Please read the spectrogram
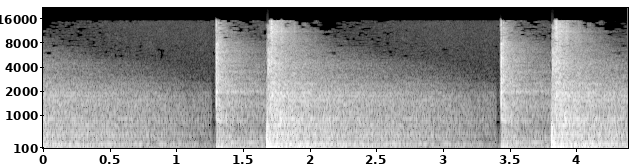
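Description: Deep booming percussive hits in pairs, two strikes about half a second apart, each pair ringing out in a long fading tail. One pair comes about a second in and another near the end.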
